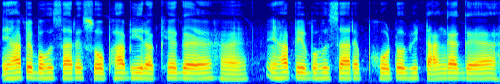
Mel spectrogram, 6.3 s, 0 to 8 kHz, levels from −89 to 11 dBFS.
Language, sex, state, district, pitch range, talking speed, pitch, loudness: Hindi, male, Jharkhand, Palamu, 140-150 Hz, 175 wpm, 145 Hz, -18 LUFS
